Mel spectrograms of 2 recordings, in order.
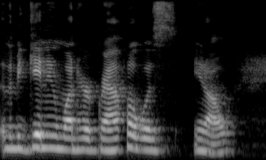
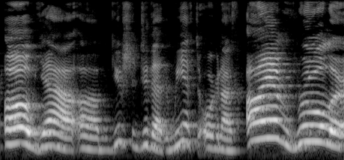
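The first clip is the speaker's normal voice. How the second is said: imitating self-important kids giving orders; mock big shot; 2 semitones higher, 7 dB louder than usual. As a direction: play a bossy little know-it-all, mockingly. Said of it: "talking like they're adults and big, big shots".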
